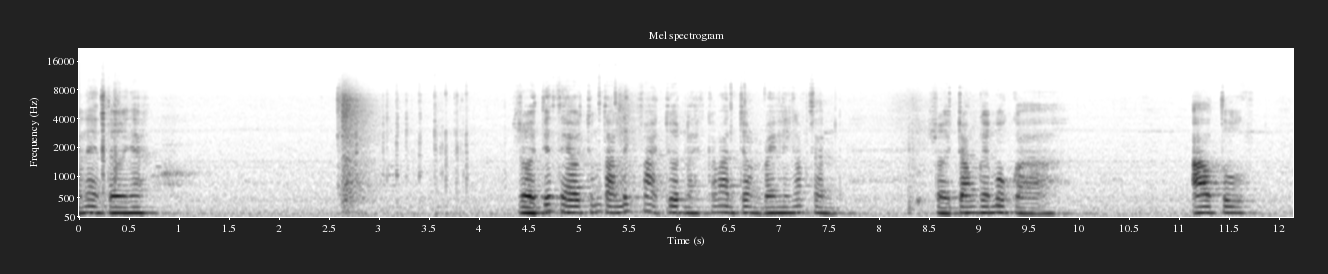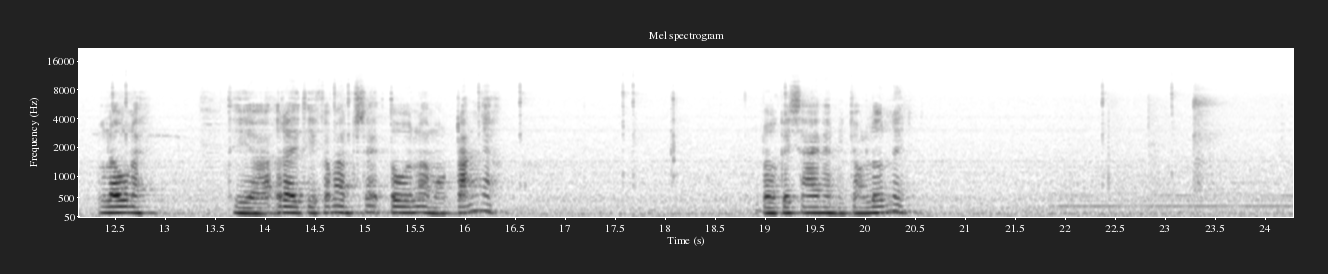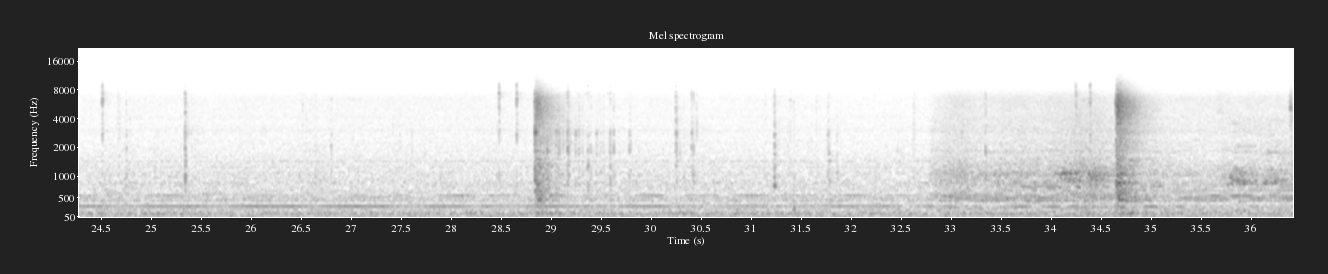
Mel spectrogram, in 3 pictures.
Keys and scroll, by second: 0.1 Return.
